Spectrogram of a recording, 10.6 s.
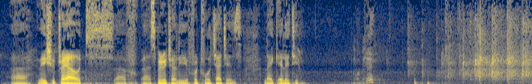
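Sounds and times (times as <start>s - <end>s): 
speech: 0.3s - 6.2s
hand clapping: 8.1s - 10.6s.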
